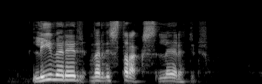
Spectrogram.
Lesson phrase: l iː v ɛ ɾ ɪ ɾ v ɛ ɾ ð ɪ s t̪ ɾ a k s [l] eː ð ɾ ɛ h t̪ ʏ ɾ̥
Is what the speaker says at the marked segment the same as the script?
yes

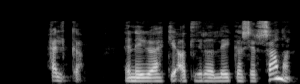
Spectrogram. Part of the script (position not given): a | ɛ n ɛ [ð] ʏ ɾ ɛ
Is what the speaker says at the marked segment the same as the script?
no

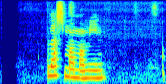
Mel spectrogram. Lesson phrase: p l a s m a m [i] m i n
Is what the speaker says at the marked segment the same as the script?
no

